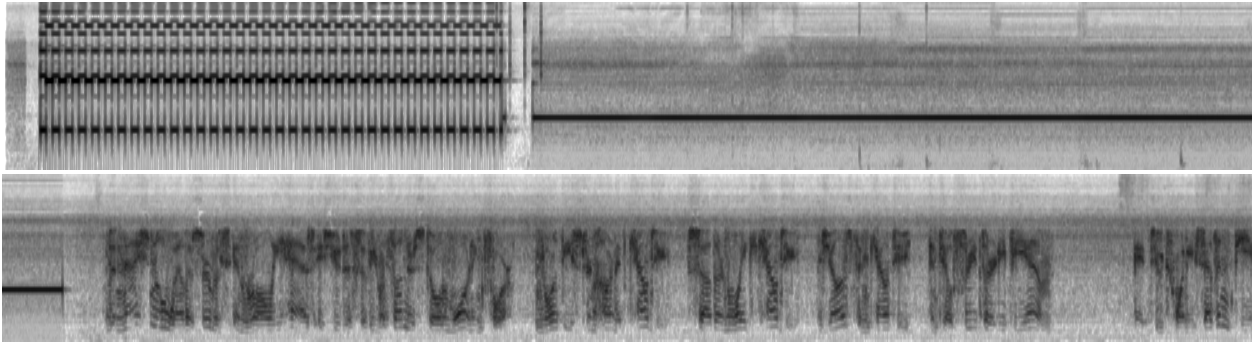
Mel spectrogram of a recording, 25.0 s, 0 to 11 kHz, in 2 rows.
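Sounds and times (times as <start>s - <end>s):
rapid electronic alarm beeps: 0.4s - 5.1s
steady single-pitch warning tone: 0.4s - 13.2s
light radio hiss: 6.8s - 25.0s.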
